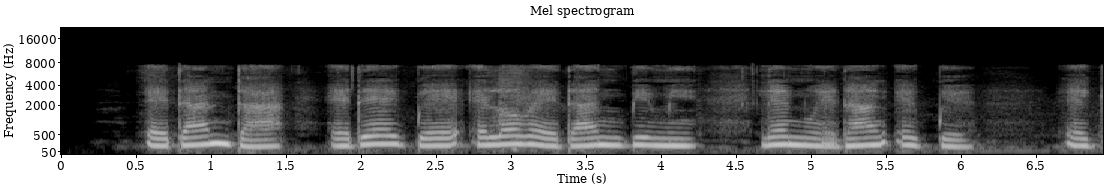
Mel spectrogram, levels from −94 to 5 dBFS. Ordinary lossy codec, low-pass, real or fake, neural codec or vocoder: AAC, 32 kbps; 7.2 kHz; real; none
